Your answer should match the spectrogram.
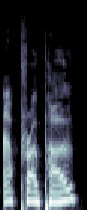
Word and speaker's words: apropos: Five words with hidden S words, silent S words. Isle. – Yes. – Island. – Yeah. – Debris. – Yeah. – Apropos. – Oh, nice. – And one I think you really like, bourgeois.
